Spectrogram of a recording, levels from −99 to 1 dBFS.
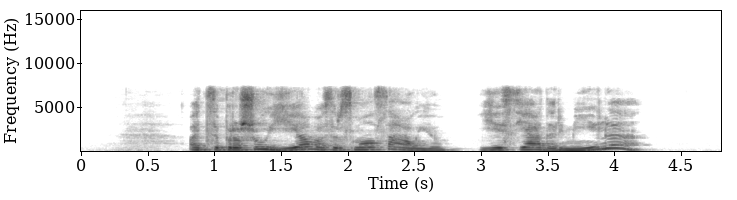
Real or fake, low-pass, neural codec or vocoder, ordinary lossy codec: real; 7.2 kHz; none; MP3, 96 kbps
